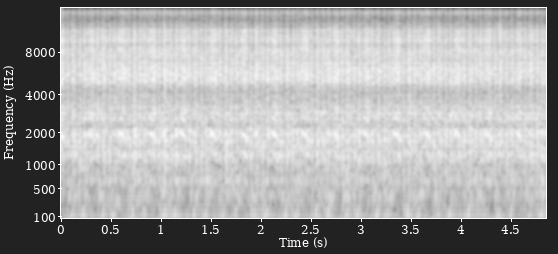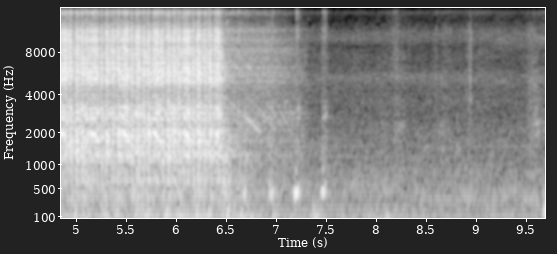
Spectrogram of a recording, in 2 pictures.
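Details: Falcon 4-stroke paramotor trike fitted with new NOCO NLP14 lithium LiFePO4 battery: steady fast cranking with an even churn about six seconds, never catches; cranks but won't fire.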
